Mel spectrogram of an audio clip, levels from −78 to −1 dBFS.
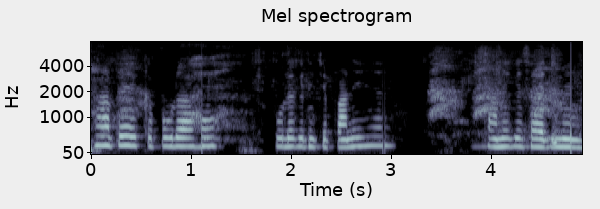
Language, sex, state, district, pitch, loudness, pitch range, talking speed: Hindi, female, Bihar, Kishanganj, 225 Hz, -29 LUFS, 215-235 Hz, 185 wpm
